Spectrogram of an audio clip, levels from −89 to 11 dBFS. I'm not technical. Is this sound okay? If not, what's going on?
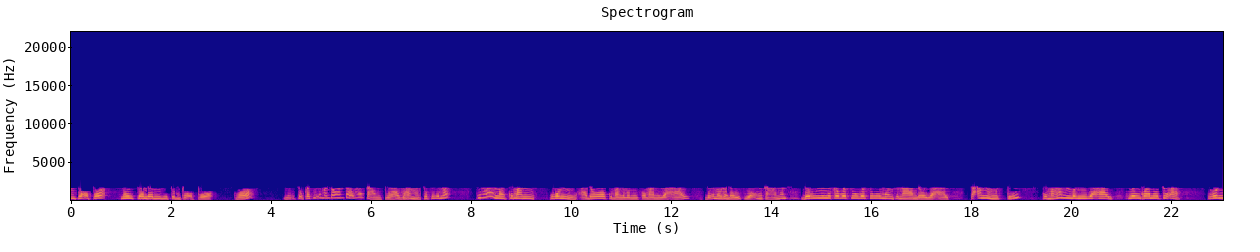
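No, the speech has two problems. AAC compression damage runs through the whole clip: nothing is heard above about 1.7 kHz, so the sound is dull and muffled, with a watery, warbling texture on held sounds and hiss-like consonants. The likely cause is very heavy data squeezing. The encoder saves space by throwing away the high frequencies and coarsely rounding off what remains, and those rounding errors are what you hear as smearing.

Pre-echo occurs at 5.91 s: a brief hiss, about 13 milliseconds long, arrives just before a sharp onset, and the onset itself sounds soft rather than crisp. This happens because the encoder works on short chunks of sound at a time. When a sudden loud moment lands late in a chunk, the noise meant to be hidden under that loud moment spreads across the whole chunk, including the quiet instant before it.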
